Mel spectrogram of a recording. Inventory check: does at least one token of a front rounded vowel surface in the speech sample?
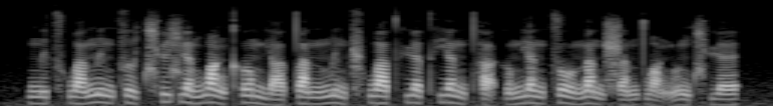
yes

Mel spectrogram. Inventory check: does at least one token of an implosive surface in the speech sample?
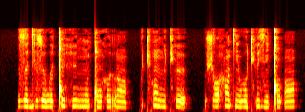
no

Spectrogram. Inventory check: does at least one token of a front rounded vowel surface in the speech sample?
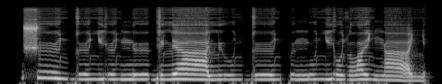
yes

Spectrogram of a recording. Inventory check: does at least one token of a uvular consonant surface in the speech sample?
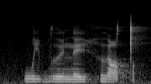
no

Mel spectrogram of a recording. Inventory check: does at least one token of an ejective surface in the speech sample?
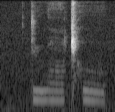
no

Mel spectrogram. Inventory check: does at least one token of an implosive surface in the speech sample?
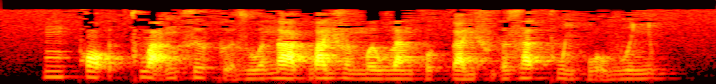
yes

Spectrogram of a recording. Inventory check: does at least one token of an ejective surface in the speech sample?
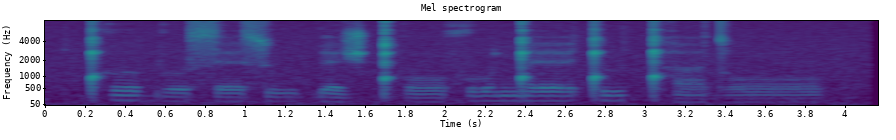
no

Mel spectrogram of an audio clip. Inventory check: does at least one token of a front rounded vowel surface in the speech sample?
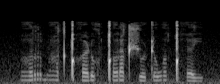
no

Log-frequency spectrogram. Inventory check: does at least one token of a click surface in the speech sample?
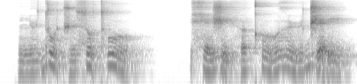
no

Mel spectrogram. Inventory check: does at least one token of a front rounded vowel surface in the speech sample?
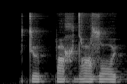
yes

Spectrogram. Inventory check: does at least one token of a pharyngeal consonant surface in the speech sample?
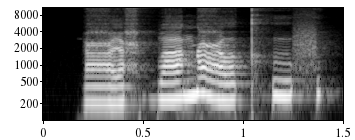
yes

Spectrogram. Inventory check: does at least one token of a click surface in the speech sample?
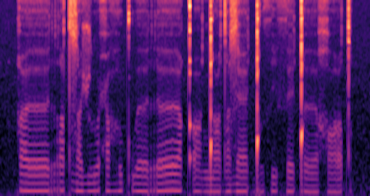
yes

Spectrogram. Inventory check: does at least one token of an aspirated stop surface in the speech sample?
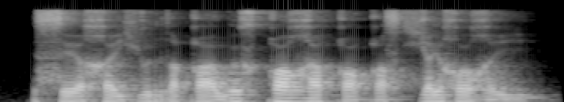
no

